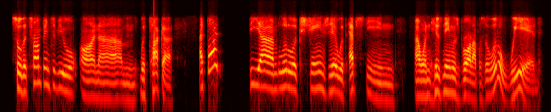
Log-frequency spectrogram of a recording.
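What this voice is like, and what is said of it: Heavy Boston accent. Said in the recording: “I got a heavy Boston accent”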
